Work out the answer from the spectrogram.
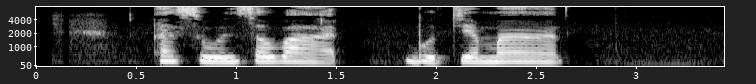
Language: Thai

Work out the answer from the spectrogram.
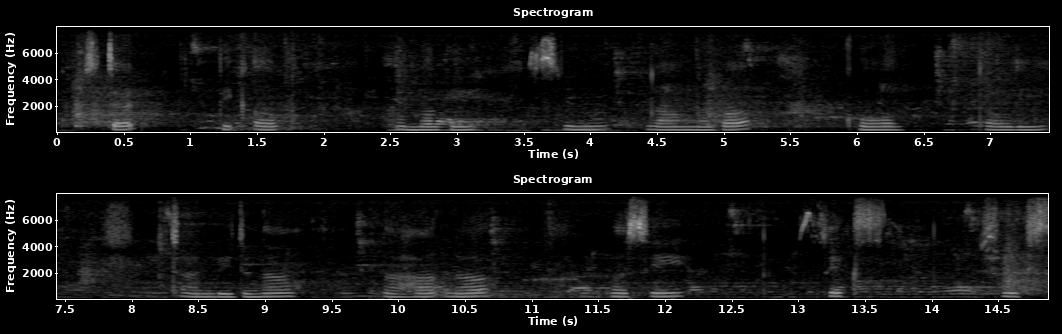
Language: Manipuri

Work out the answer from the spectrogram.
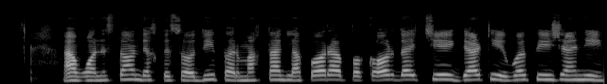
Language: Pashto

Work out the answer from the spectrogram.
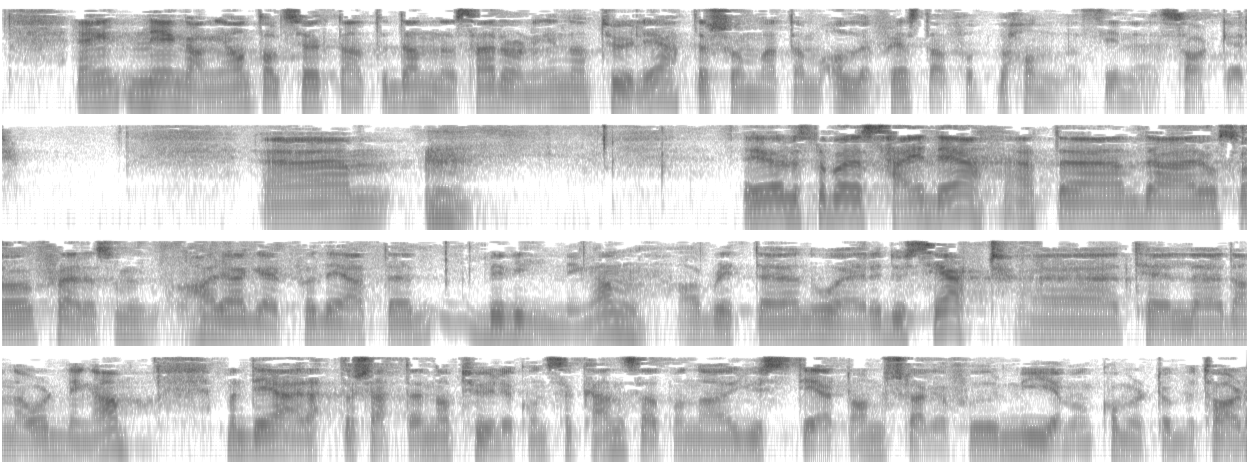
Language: Norwegian Bokmål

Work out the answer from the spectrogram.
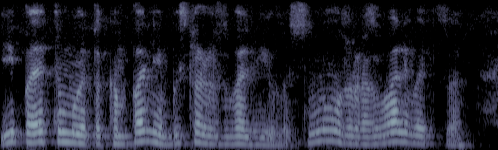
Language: Russian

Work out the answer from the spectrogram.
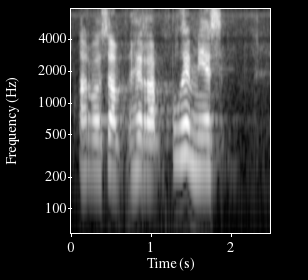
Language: Finnish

